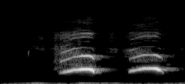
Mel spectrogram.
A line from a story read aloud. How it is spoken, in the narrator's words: cried Jack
